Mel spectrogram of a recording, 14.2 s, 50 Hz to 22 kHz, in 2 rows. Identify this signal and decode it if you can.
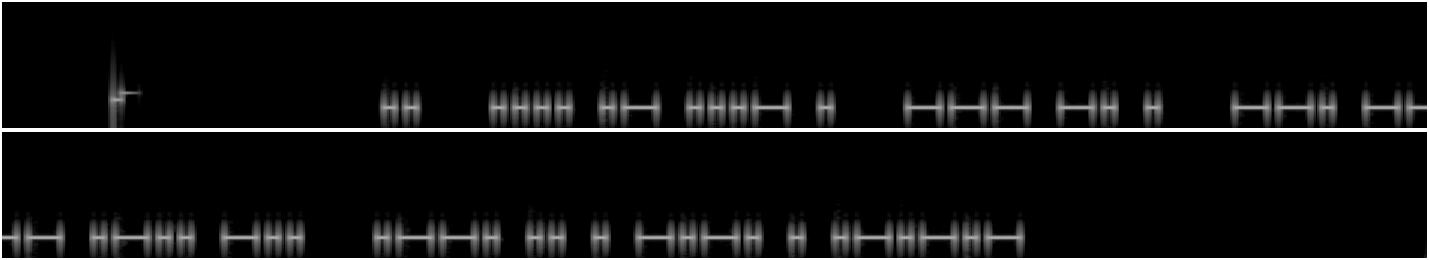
Morse code, heard as a keyed tone, about 22 wpm, 700 Hz. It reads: I HAVE ONE GOLD PIECE.
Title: Sentences from Top 1000 Words - Review Part 3 - 22wpm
